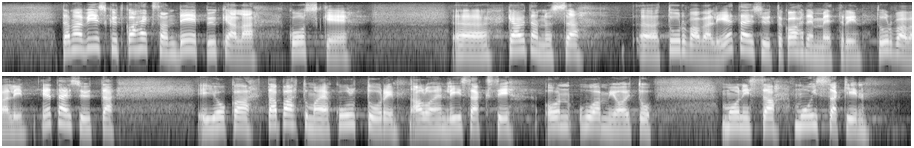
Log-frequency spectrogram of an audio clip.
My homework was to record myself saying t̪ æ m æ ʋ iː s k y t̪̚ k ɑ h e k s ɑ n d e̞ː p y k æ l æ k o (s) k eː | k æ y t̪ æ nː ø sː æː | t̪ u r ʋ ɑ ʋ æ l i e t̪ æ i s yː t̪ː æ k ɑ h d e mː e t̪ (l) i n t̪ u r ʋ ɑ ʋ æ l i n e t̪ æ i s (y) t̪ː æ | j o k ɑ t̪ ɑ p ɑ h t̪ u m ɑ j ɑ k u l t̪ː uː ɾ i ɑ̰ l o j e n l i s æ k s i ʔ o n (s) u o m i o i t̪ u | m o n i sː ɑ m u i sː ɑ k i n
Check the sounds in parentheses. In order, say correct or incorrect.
correct, incorrect, incorrect, incorrect

